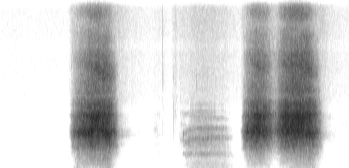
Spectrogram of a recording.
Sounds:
Sniff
